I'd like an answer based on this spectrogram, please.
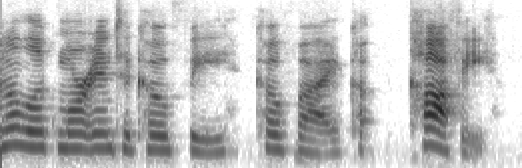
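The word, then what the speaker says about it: Ko-fi: to look more into Kofi Kofi Co coffee it's coffee K fi it's supposed to be coffee because you buy coffees for yourselves on there so it's it's actually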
